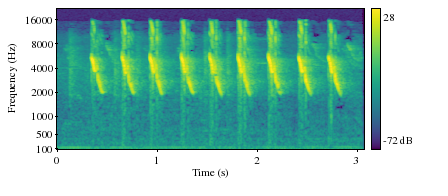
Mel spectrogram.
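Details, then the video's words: Prenjak lumut prinia used as a tutor recording for training birds, in a long unbroken burst: sharp high notes that slide downward, repeated about three times a second in a steady series of ten, with a faint low hum behind. "tembakan 40 detik sekali napas masteran prenjak lumut"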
